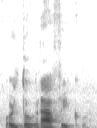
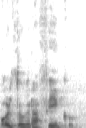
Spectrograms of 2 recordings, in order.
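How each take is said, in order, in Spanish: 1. La sílaba tónica cae en la antepenúltima. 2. La sílaba tónica cae después de la antepenúltima. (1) "yo digo ortográfico" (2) "Yo no digo ortográfico"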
